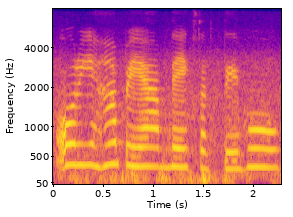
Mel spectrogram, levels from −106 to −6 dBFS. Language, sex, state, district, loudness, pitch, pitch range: Hindi, female, Haryana, Rohtak, -13 LUFS, 325 Hz, 315-350 Hz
